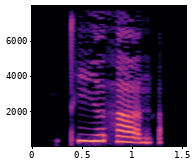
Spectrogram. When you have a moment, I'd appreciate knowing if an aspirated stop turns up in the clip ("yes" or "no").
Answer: yes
